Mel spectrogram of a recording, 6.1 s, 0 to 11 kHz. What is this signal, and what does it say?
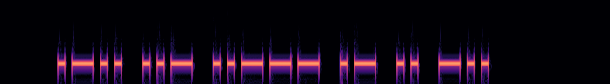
Morse code, heard as a keyed tone, about 17 wpm, 700 Hz. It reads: LU2AID
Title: DXCC-100 Call Signs - 6 Characters - Repeated 3x - 17wpm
